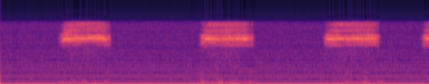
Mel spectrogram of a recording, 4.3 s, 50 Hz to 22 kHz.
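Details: Young barn owl, excited to get the first treat, 13 July 2015; harsh breathy screeches about half a second long, spaced roughly every one and a half seconds, faint hum behind.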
